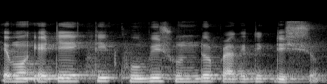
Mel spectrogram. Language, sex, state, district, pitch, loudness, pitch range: Bengali, male, West Bengal, North 24 Parganas, 140 Hz, -14 LUFS, 130-145 Hz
